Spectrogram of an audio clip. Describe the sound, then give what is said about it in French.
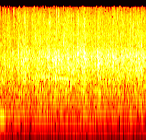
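An audience claps steadily for a few seconds, a dense, even patter of many hands at a fairly loud, constant level with no voices over it. “Alors oui, ça, ça vaut un petit applaudissement.”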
